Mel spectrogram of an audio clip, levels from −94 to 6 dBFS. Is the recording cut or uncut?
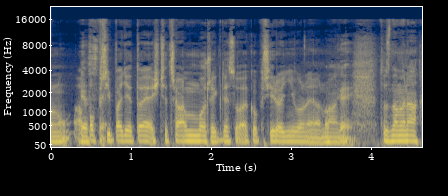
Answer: cut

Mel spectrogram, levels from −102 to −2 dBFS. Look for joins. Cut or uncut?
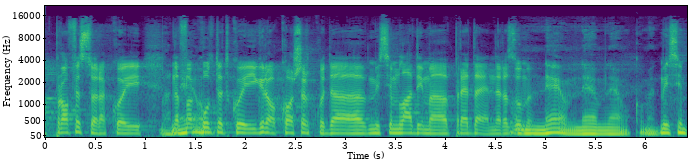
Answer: uncut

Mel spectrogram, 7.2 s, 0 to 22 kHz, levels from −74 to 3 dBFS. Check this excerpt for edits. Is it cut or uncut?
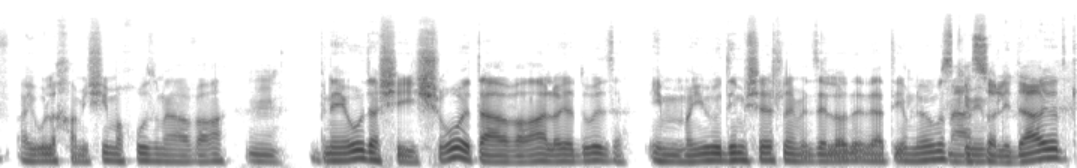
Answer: cut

